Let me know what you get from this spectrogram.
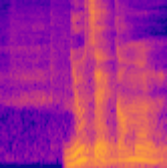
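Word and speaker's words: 如是我聞: Nyoze gamon is how we pronounce it, but nyoze, thus, this way, I heard.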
